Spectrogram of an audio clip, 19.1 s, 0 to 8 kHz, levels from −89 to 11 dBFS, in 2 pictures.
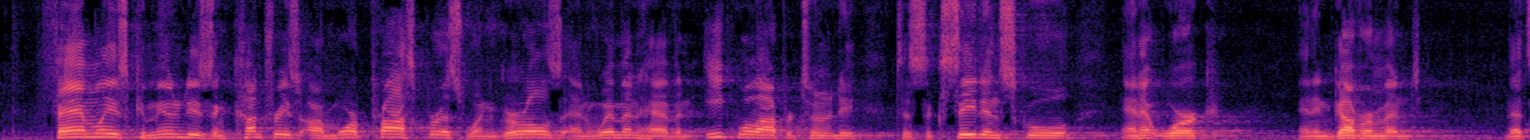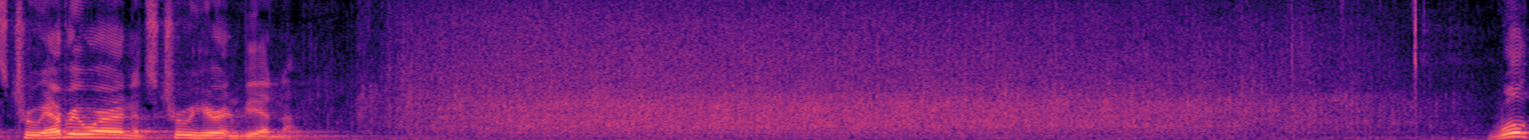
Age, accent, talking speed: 50-69, American, 110 wpm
